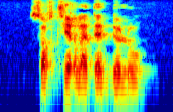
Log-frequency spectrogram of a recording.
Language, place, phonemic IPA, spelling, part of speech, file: French, Lyon, /sɔʁ.tiʁ la tɛt də l‿o/, sortir la tête de l'eau, verb, LL-Q150 (fra)-sortir la tête de l'eau.wav
- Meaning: to get back on one's feet, to get one's head above the water, to see the light at the end of the tunnel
